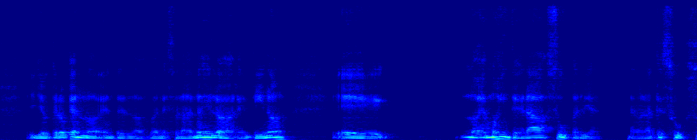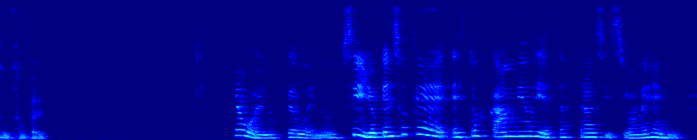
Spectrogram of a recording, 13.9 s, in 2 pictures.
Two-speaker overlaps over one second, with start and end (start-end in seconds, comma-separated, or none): none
